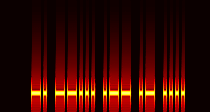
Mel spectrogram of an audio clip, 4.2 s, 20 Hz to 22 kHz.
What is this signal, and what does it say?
Morse code, heard as a keyed tone, about 21 wpm, 700 Hz. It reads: N7WAH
